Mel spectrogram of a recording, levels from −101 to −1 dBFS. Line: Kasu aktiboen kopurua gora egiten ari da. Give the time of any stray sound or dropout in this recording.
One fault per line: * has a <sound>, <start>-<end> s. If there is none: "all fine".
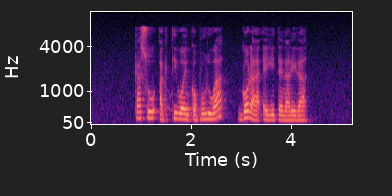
all fine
